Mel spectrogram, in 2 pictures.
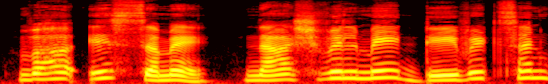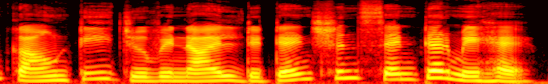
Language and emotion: Hindi, neutral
